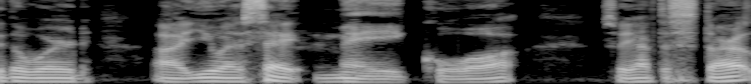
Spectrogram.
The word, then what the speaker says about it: 美国: By far, the most common way to mispronounce it is up and down, 美国 instead of 美国. I call this the 3-2 tone swap.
